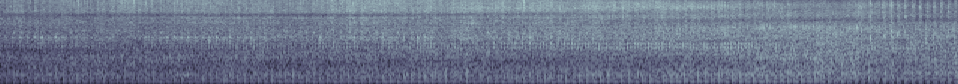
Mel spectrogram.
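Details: Yard Machines Gold Series (MTD) mower with pre-cleaned replacement carburetor, oil added to cylinder (smoking): putters unevenly while mowing, beat wandering and sagging; still running poorly, low compression.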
